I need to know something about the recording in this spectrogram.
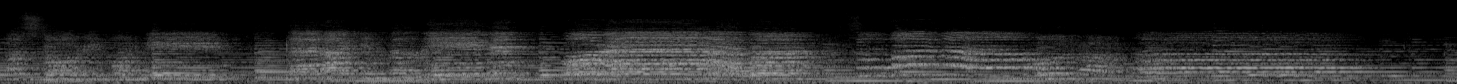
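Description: Mixed-voice show choir singing, swelling to its loudest from about six to eight seconds in, with steady low notes held underneath.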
